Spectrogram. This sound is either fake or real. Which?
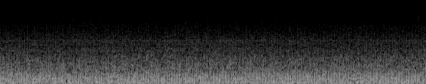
fake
